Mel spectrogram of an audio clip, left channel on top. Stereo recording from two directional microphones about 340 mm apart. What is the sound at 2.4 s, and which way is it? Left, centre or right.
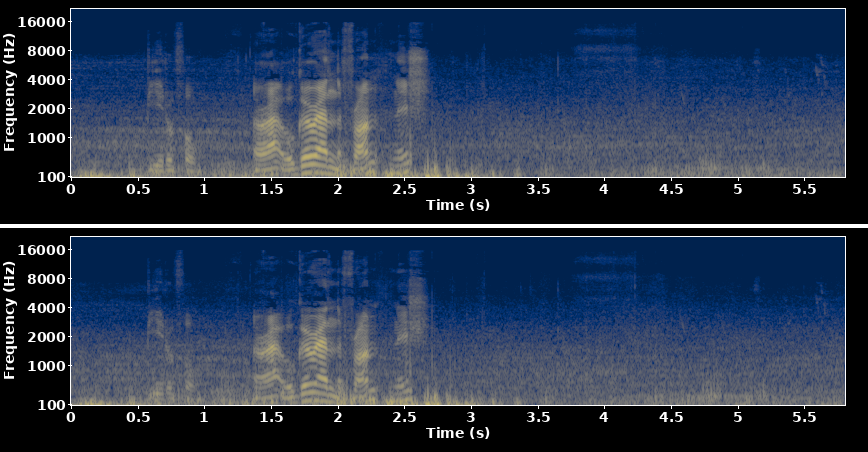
Speech, left.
